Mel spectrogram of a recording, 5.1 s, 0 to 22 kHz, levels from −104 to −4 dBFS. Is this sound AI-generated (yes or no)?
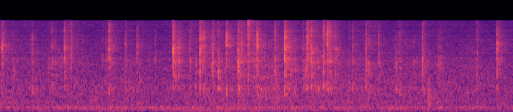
yes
